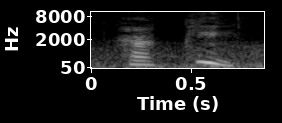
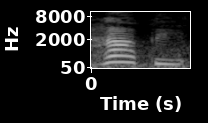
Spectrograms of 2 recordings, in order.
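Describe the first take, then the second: First: The stress is on the second syllable. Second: The stress is on the first syllable. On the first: The speaker calls it right. "the emphasis on the second syllable" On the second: The speaker calls it wrong. "It's not happy"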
